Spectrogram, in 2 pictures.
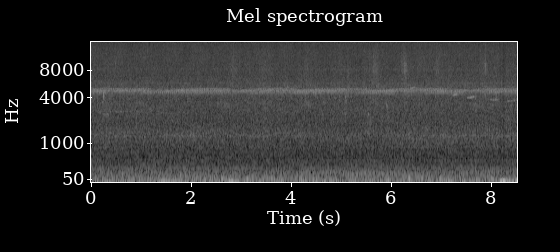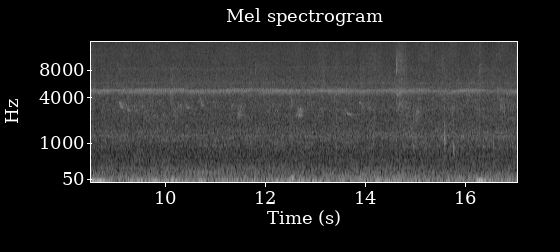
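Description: An insect trilling steadily on one high tone, over a continuous low rumble.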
